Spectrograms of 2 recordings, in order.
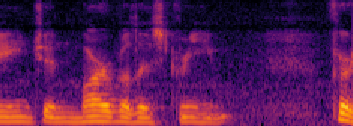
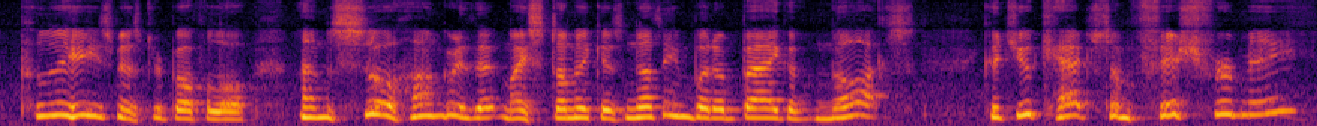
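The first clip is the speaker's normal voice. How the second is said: high, pleading and louder; begging; 10 semitones higher, 3 dB louder than usual. Acted. Starving lion begs the buffalo for fish, high-pitched pleading. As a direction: beg the buffalo pitifully. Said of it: "who was begging".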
